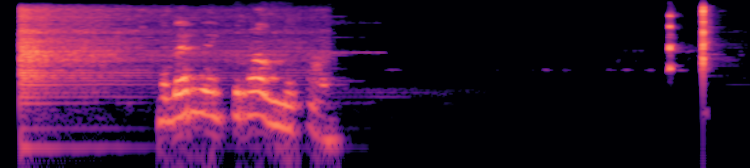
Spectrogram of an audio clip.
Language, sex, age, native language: Icelandic, female, 60-69, Icelandic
